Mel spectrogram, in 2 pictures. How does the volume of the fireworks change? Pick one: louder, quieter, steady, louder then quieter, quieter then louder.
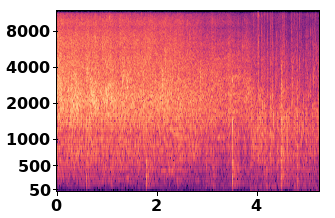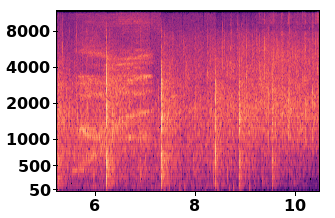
louder then quieter.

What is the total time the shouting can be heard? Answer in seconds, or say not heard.
3 s.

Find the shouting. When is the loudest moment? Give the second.
6 s.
